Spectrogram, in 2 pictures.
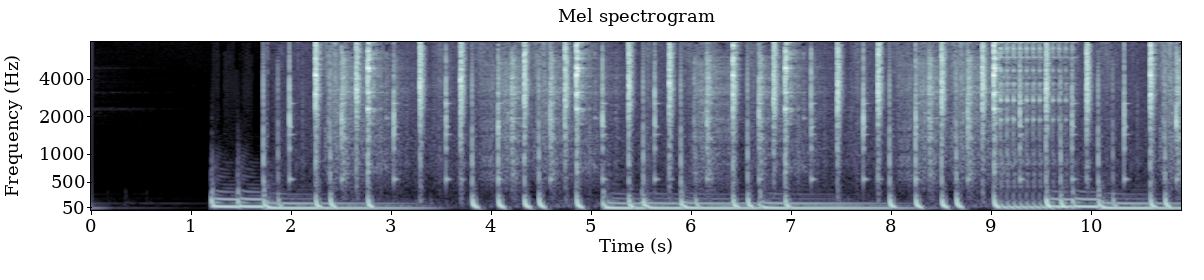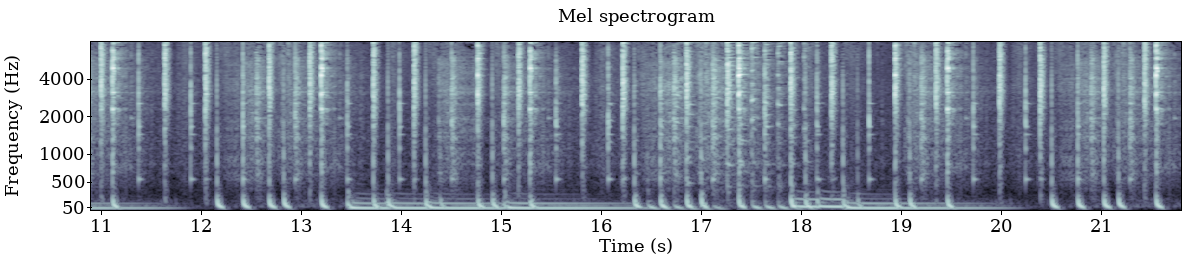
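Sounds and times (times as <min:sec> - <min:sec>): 
bass: 0:00.0 - 0:00.3, 0:01.2 - 0:03.6, 0:05.1 - 0:08.3, 0:09.0 - 0:11.9, 0:13.5 - 0:16.8, 0:17.6 - 0:20.2
drums: 0:01.7 - 0:21.8.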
